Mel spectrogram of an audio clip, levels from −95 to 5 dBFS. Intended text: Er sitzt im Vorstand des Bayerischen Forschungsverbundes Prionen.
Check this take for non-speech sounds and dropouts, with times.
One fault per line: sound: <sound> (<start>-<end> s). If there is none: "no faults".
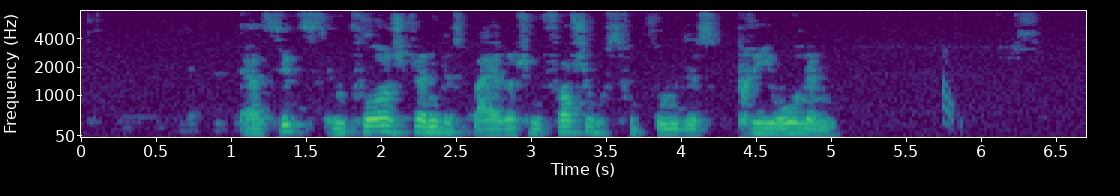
sound: chirp (5.7-5.9 s)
